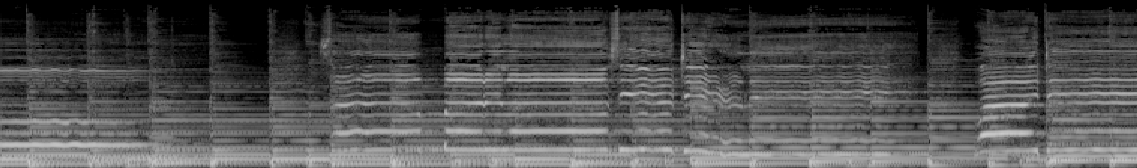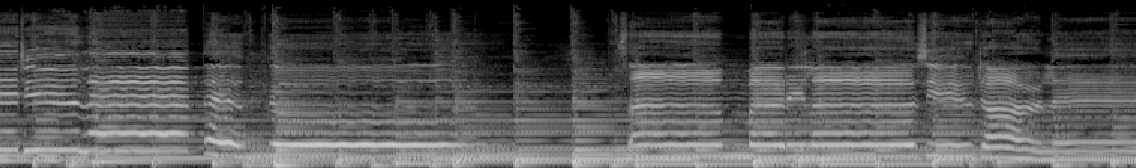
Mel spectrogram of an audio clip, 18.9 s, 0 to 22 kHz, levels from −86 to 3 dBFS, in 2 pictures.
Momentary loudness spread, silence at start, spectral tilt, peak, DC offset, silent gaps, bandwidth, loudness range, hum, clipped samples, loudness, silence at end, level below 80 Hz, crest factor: 7 LU; 0 s; -5 dB/octave; -6 dBFS; under 0.1%; none; 18 kHz; 3 LU; none; under 0.1%; -22 LUFS; 0 s; -42 dBFS; 14 dB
